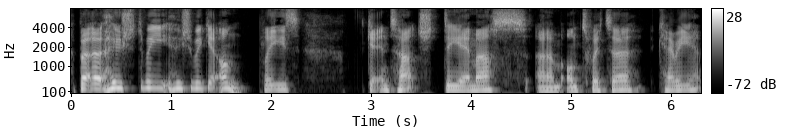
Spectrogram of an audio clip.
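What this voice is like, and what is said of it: Usual voice. Nothing is said of it.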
